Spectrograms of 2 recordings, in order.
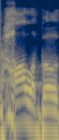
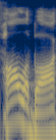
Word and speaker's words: Hollabaugh: that when I'm banging Hollow Beau this weekend and everybody thinks it's hollabaugh because it's spelled b-a-u-g-h kenflo you're the last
